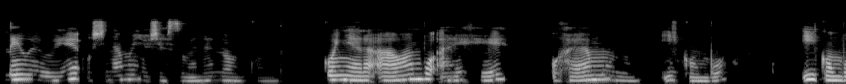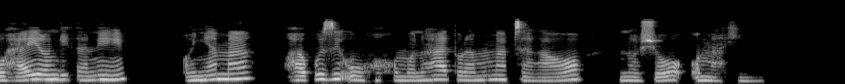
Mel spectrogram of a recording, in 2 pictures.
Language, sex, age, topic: Oshiwambo, female, 18-24, agriculture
